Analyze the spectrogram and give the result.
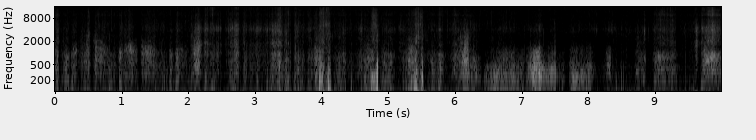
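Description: A black cotton swab held in the fingertips rubs inside the ear canal and bowl of a life-size, solid, soft, rubbery white silicone ear that serves as a binaural microphone. The result is close, muffled, low-pitched rubbing and scratching with an uneven rhythm and almost nothing bright. Louder scraping bursts swell around the middle and again near the end.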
